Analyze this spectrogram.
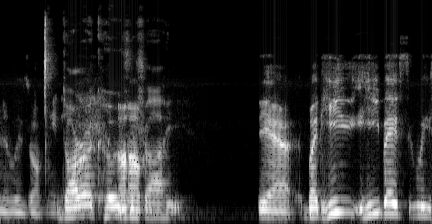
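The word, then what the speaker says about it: Khosrowshahi: I think, well, Uber CEO, Dara K, can't pronounce his last name. Khosrow Shahi. Say it again? Khosrow Shahi.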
